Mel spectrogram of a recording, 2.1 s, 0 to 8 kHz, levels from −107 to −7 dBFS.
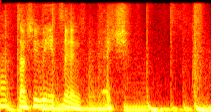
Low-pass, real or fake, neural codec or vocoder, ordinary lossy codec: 7.2 kHz; fake; codec, 16 kHz, 0.5 kbps, X-Codec, HuBERT features, trained on general audio; none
